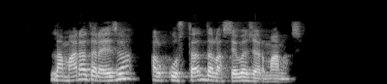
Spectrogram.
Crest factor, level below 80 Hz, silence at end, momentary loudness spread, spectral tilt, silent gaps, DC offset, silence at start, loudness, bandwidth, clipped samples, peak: 14 dB; -56 dBFS; 0.85 s; 8 LU; -4.5 dB/octave; 1.41-1.51 s; under 0.1%; 0.5 s; -13 LUFS; 8 kHz; under 0.1%; 0 dBFS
